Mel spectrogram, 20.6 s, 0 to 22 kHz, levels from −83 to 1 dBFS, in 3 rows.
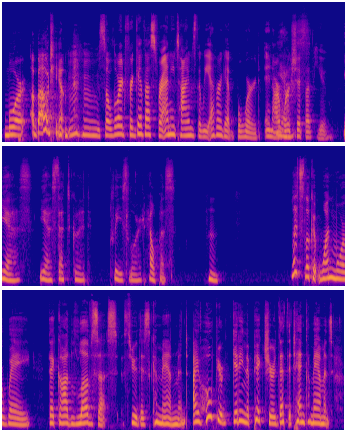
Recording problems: none

